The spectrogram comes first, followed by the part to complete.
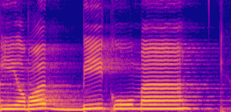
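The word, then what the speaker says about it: رَبِّكُمَا: Alai rabbikuma, ro dibaca tafkhim karena berharokat fathah. Cara bacanya ditebalkan.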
